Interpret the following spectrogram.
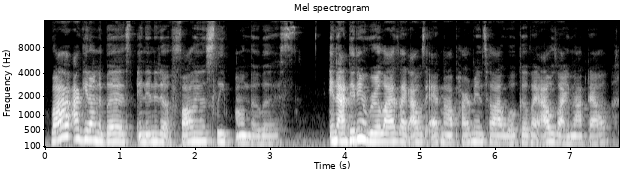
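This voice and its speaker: Speaking on the low side and fairly quickly, this thirty-year-old woman is a vlogger chatting indoors in her apartment room. It's a casual personal update, delivered in a slangy, candid, informal way, full of animated retelling and quoted asides.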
